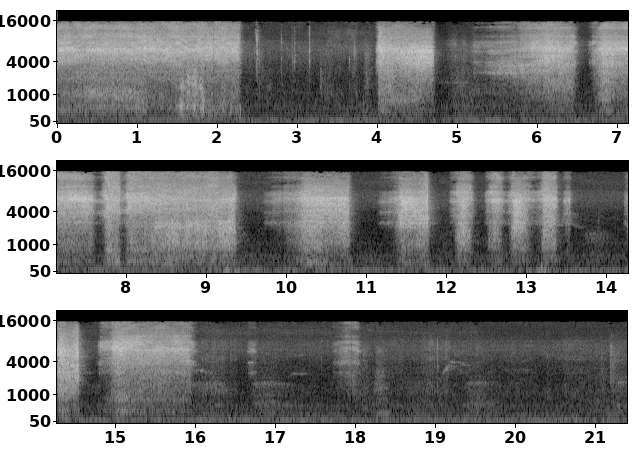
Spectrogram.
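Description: Compressed-air blow gun hissing in bursts as it blows loose sand out of a greensand mould cavity. There is a long blast at first, then a quick run of short puffs in the middle, and the air stops about three-quarters of the way through.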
